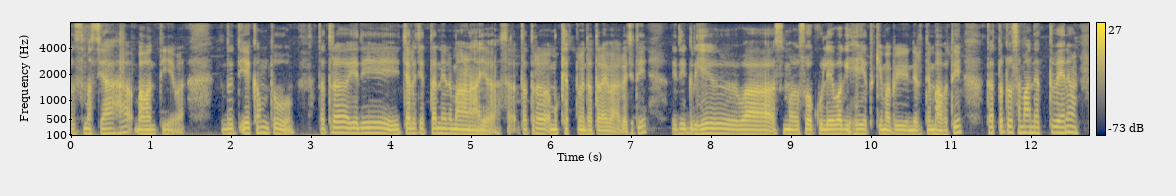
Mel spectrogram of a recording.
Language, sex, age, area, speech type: Sanskrit, male, 18-30, rural, spontaneous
